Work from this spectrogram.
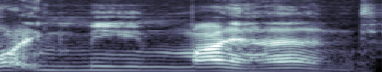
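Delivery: bad put-on French accent. Voicing the French soldier with a missing hand from the story; bad fake French accent.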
